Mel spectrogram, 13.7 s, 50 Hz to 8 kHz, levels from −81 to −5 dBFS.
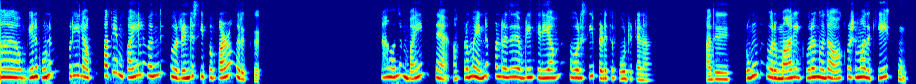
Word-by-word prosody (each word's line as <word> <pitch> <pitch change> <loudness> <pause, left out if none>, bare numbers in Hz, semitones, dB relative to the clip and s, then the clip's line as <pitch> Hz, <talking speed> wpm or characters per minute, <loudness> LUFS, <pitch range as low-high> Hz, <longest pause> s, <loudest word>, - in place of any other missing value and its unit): அ - - +3 0.5
எனக்கு 310 -1 +4
ஒண்ணுமே 385 +8 +1 0.2
புரியல. 340 -2 -1
அப்ப 280 - -18
பாத்தா 360 +6 -1
என் 345 -3 -1
பைல 320 +6 +2
வந்து, 360 +4 0 0.2
ஒரு 285 -2 +4
2 275 +5 +6
சீப்பு 320 -4 -5
பழ 285 +3 +5 0.2
இருக்கு. 230 -5 -7 1.9
நான் 305 +1 +1
வந்து 340 +3 -1
பயந்துட்டேன். 295 - -2
அப்புறமா 295 +5 0
என்ன 295 - +2
பண்றது 310 -2 0
அப்படின்னு 290 +2 +1
தெரியாம, 275 +1 +3 0.3
ஒரு 275 - +2
சீப் 345 -3 -4
எடுத்து 265 +1 -5
போட்டுட்டேன் 235 -4 -4
நான். 190 0 -16 0.8
அது 230 +2 -2 0.4
ரொம்ப 330 +8 +2 0.2
ஒரு 275 - +5
மாரி, 275 +4 +3
குரங்கு 295 +1 +4
வந்து 275 -1 +3
ஆக்ரோஷமா 295 +2 +1
அது 275 - +2
கேட்கும். 295 -5 -4
290 Hz, 155 wpm, -18 LUFS, 270-320 Hz, 1.9 s, 2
